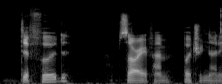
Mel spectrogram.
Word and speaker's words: Dyfed: yes that right yeah so die fit is kind of the American butchering pronunciation of it I have a few Welsh players in cohorts who complain that I'm mispronouncing because it's a it's a real place across the pond and it's it's closer to differed sorry if I'm butchering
